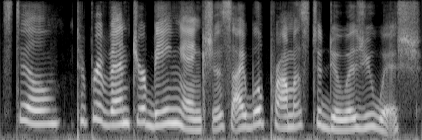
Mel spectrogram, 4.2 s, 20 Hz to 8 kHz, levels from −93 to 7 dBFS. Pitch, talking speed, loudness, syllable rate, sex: 230 Hz, 200 wpm, -17 LUFS, 4.5 syllables/s, female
